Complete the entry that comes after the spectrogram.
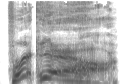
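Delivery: high, drawn-out holler back; yelling guy. Acted. Catchphrase guy trades yells with girl, yelling. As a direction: holler it back, stretching the yeah. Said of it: "back and forth yelling".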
